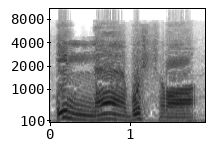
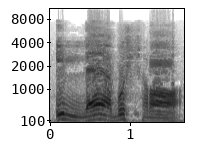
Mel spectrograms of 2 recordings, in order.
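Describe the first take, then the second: First: بشرى with a light ب and a full, heavy ر, said slowly; slow recitation. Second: إلا with a clear glottal stop on the hamza, then بشرى drawn out. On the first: Teacher recites إلا بشرى slowly, showing a heavy ر. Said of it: "بشرى الباء رقيقة". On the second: Teacher models إلا with a crisp hamza for students. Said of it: "همزة قطع اهي". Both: Shown as a demonstration.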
